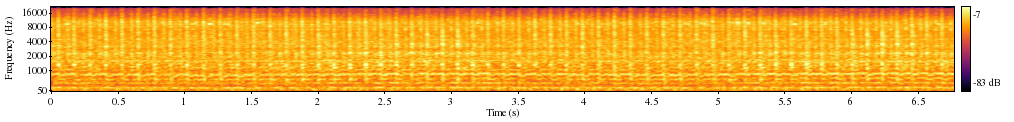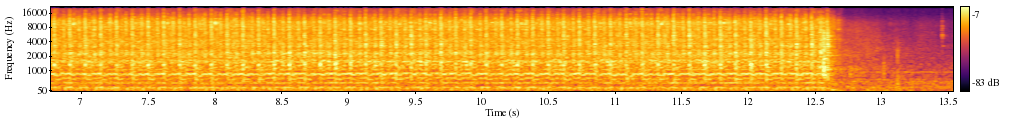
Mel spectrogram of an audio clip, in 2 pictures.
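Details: Pfaff 130-6 sewing machine with an embroidery kit sewing its first decorative stitch while the stitch width is varied. Quick, even clatter of about three stitches a second with a light whirr, stopping cleanly: normal sewing operation.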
